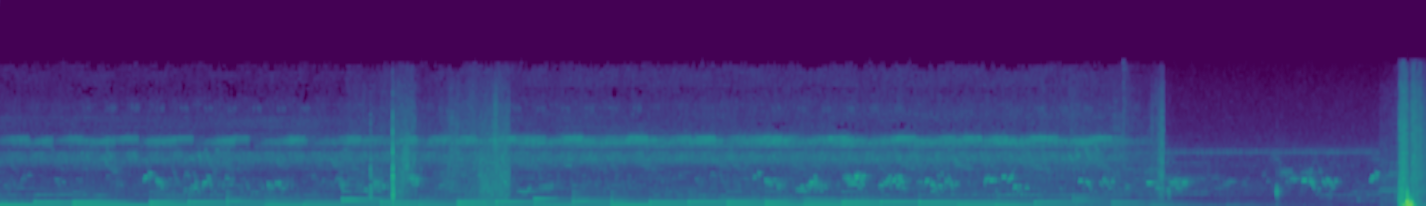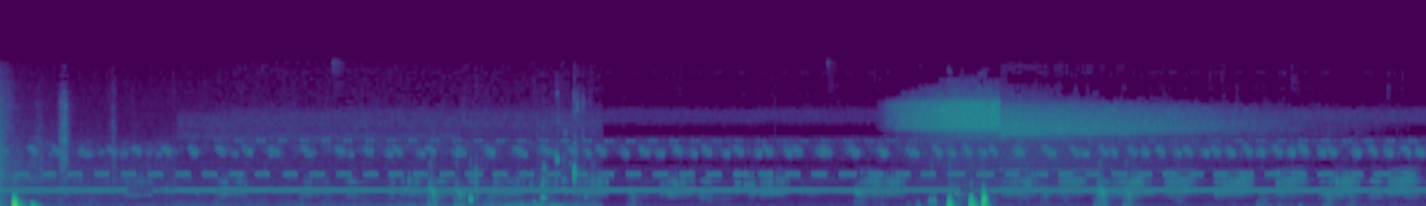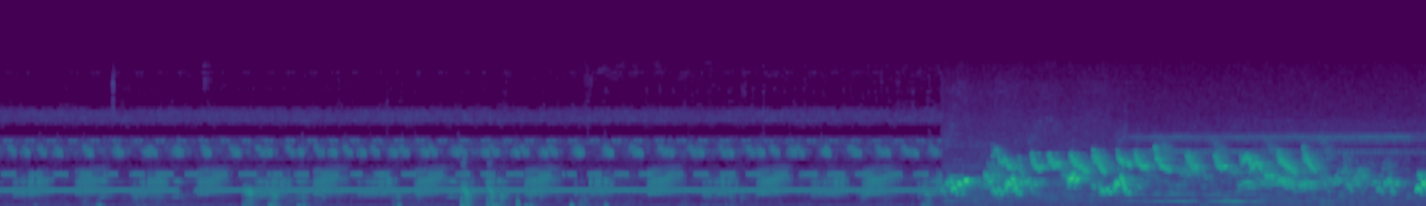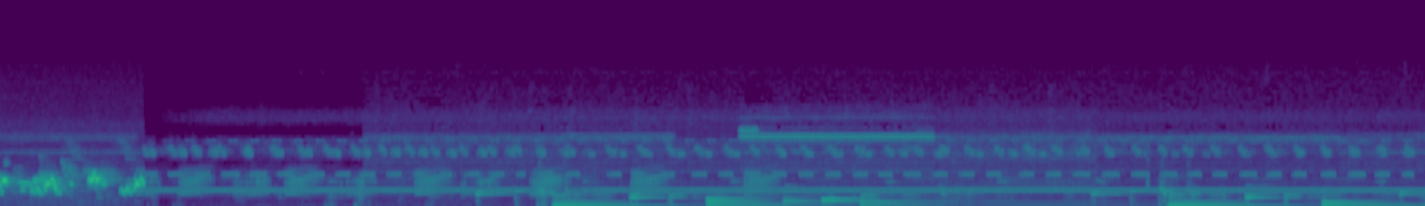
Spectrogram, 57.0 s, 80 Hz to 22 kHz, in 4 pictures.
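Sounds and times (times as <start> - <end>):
rapid chirping calls: 0.0 - 14.8, 47.6 - 57.0
insect trilling: 0.0 - 57.0.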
